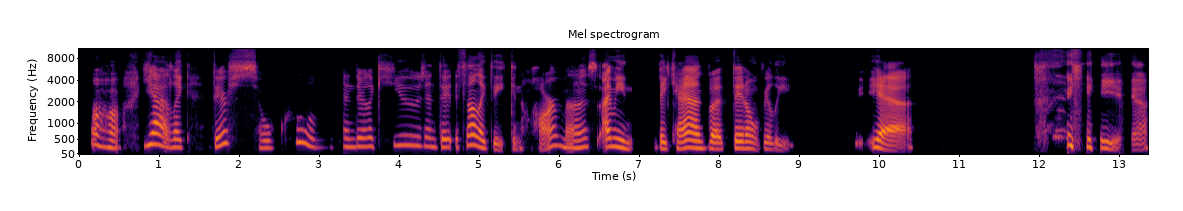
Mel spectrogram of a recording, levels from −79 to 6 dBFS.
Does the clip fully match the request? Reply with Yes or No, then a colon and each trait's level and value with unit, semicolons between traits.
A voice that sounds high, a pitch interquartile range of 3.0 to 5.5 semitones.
Yes: very high, 250 Hz; average, 5.1 semitones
